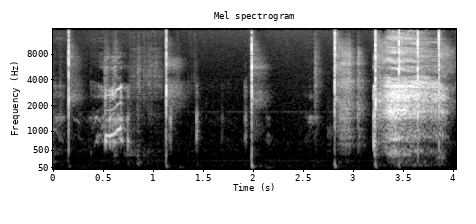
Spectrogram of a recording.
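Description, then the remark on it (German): Slow, deliberate hand clapping: about six sharp single claps spaced roughly a second apart, with soft breathy noises in between. “Aber so slow clapping. So.”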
